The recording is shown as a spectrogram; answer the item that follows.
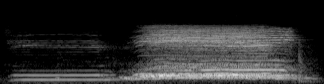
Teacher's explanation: জিম কয় number মাখরাজ? 6 number মাখরাজ। জিহ্বার মধ্যখান।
